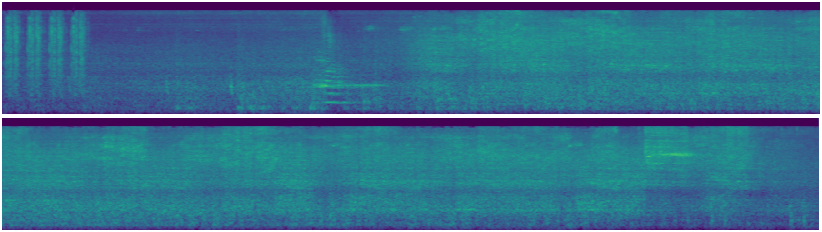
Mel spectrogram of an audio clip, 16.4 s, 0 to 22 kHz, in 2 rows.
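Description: Odakyu 8000 series electric train passing close by: a quick series of clicks at the start, a short horn blast about three seconds in, then the steady rumble and rattle of wheels and running gear as the cars go past. A brief high-pitched squeal sounds near the end, and the noise fades as the last car clears.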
